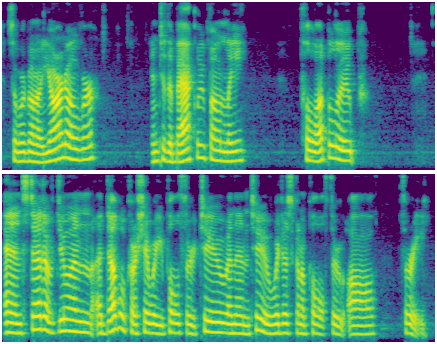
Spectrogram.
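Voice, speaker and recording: A woman with a somewhat low voice walks through crochet steps in a relaxed, casual tutorial. She talks as she works, unhurried, with chatty little asides and self-corrections. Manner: unhurried, talks while working with her hands. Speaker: crochet instructor. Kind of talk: casual step-by-step craft tutorial.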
